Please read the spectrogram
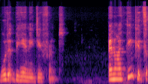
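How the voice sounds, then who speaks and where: In a very clean recording with a silent background, a woman with an Australian accent speaks at a moderate pace in a dark, mellow tone with lively intonation. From Australia, Perth. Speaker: ageing expert. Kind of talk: interview answers.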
